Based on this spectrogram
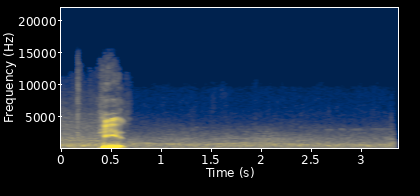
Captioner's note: audio out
